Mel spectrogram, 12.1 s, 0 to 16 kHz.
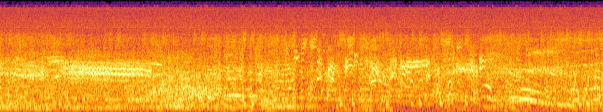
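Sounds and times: rock music: 0:00.0 - 0:12.0
burst of noise: 0:00.4 - 0:05.8.

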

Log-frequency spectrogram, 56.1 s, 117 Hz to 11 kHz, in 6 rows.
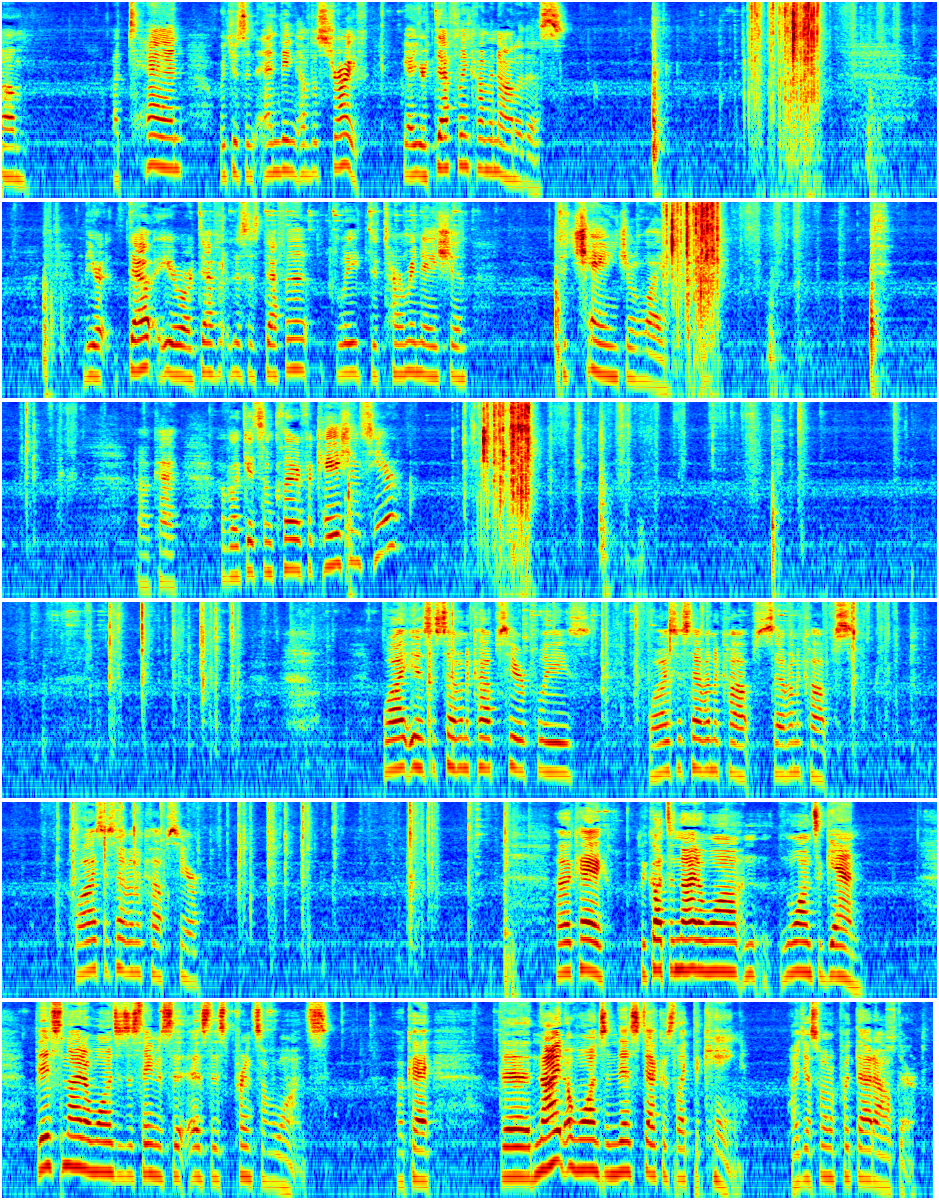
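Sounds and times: cards shuffling: 0:07.3 - 0:08.2, 0:16.0 - 0:17.4, 0:23.2 - 0:26.8, 0:28.8 - 0:30.5, 0:36.0 - 0:37.2, 0:37.8 - 0:42.2.

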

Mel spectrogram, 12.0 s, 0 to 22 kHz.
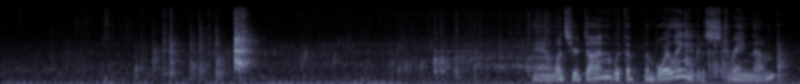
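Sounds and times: cookware clinking and knocking: 0:02.5 - 0:03.9, 0:10.2 - 0:11.0
water poured into strainer: 0:04.5 - 0:08.3.

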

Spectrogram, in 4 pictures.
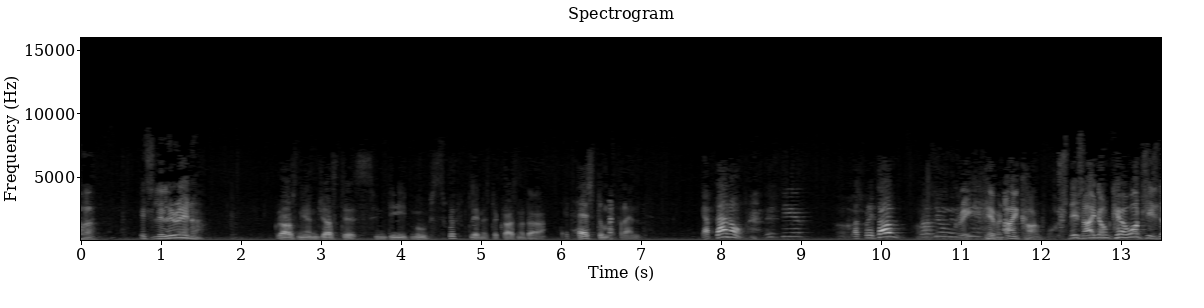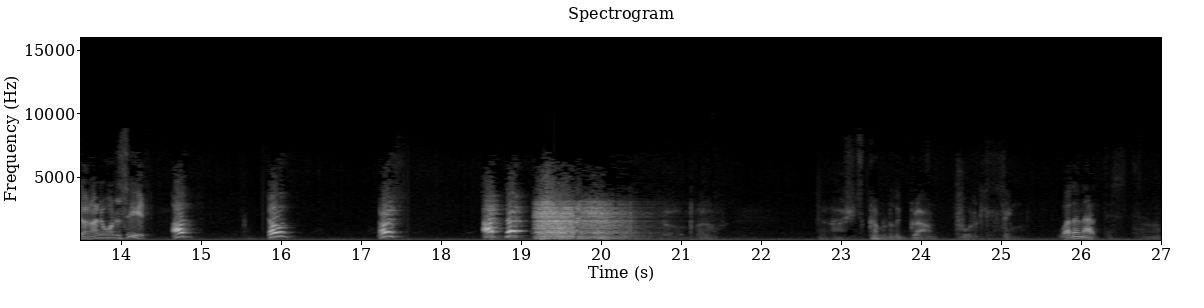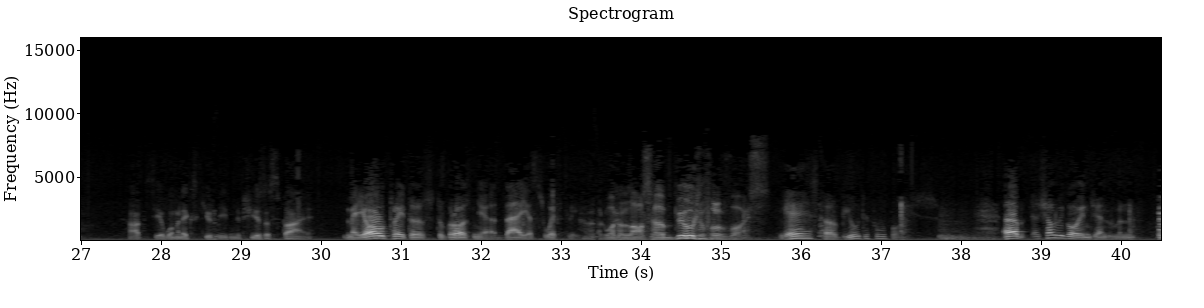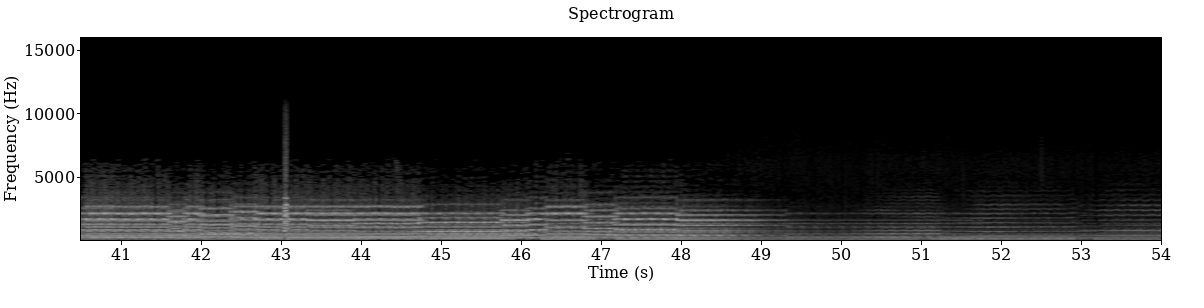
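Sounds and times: rifle volley: 0:19.2 - 0:21.0
sustained organ chords: 0:19.2 - 0:21.2, 0:40.4 - 0:54.0.

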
